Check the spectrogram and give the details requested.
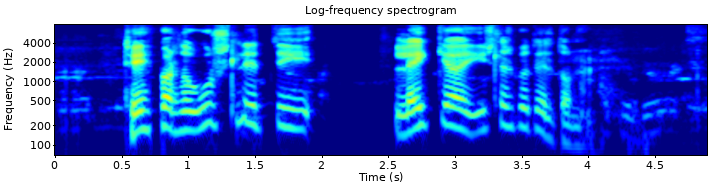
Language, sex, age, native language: Icelandic, male, 50-59, Icelandic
